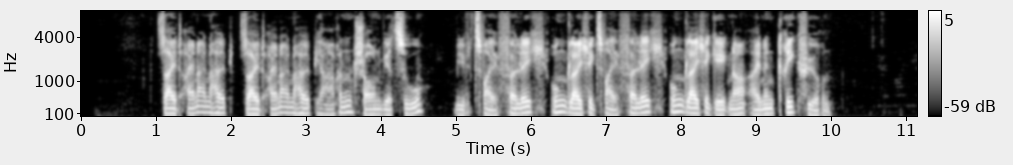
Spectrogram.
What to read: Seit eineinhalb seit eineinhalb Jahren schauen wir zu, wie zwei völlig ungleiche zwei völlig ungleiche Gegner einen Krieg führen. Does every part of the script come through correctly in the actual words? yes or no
yes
